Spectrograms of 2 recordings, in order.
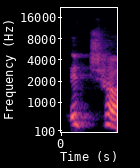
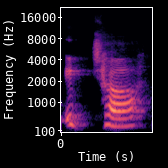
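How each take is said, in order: First: इच्छा as 'ich-chha', with a doubled ch; correct pronunciation. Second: इच्छा said with a k, as 'ik-chha'; mispronounced word. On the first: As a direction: hold the ch in इच्छा, no k sound. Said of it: "होता है". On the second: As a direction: put a k before the chh in इच्छा. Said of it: "नहीं होता". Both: Shown as a demonstration.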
